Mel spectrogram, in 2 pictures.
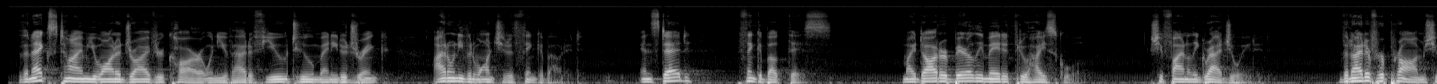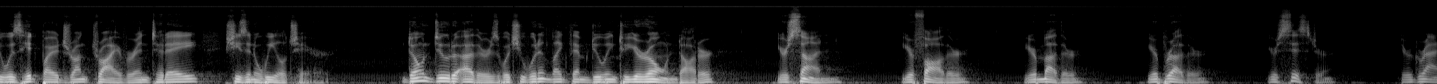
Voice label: eng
